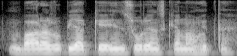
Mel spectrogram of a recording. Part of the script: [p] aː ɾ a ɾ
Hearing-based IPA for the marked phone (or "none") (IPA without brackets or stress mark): b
